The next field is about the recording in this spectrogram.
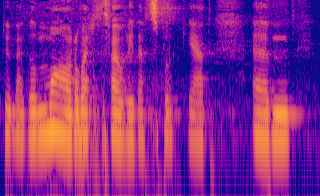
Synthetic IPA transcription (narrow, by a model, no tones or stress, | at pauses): d̥ɪwnɛðʊlˠmɔɾwɛrθvawɾiðasb̥lˠəɡ̥jad̥əːm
